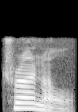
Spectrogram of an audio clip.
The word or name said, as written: treenail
